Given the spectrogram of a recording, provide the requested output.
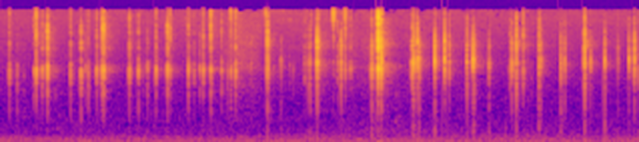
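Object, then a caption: Plastic eyeglass frames and lenses. Long nails scratch and tap the rims and lenses of worn tortoiseshell plastic eyeglasses. A steady run of quick, dry, bright clicks and scratchy ticks dies away instantly, with one sharper tap standing out near the middle. A soft low rumble sits underneath throughout.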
